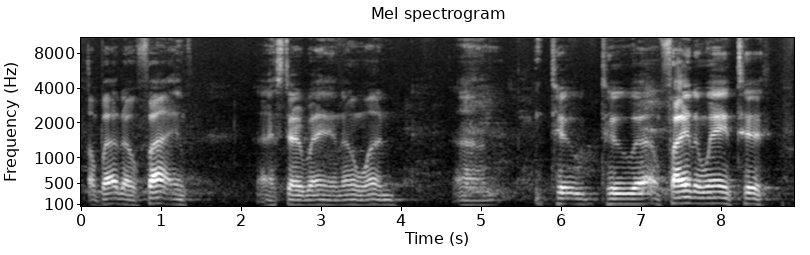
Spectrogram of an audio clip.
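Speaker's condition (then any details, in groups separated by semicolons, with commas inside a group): Mitochondrial disorder; mitochondrial disorder, walking very difficult; progressive disability; affects speech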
